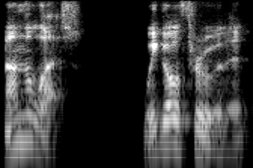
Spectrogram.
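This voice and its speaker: Man playing a husky, lively Broadway storyteller. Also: mid-range voice, a little fast. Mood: wry. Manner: folksy present-tense slang, deadpan storytelling. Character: wisecracking male Broadway hustler narrating his tale. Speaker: narrator and supporting character. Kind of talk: 1940s radio drama narration in New York street slang. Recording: music behind, home video-call radio play.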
